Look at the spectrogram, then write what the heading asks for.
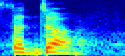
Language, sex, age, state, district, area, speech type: Punjabi, female, 30-45, Punjab, Fatehgarh Sahib, rural, read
